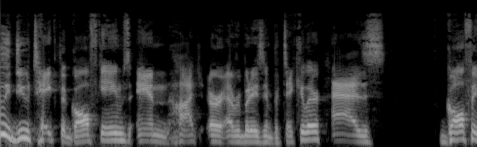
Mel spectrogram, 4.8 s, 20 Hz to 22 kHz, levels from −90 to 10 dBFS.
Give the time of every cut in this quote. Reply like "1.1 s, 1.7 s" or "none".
3.3 s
